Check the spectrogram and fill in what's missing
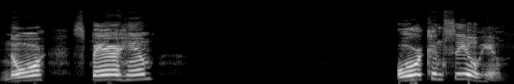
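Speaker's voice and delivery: slow, loud, lifted verse; scripture reading. Acted. Preacher reading the verse slowly and loudly to the congregation. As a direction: draw out each word of the verse.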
